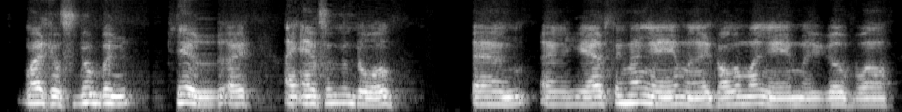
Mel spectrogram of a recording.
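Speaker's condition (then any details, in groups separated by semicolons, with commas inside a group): Cerebral palsy; from birth; speech impediment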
